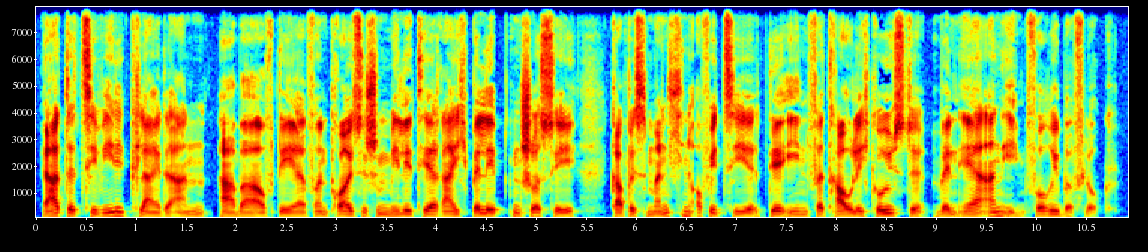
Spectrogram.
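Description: A man reading a historical novel aloud as narrator, in a measured, even storytelling manner. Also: lowish voice, no echo, clean studio sound. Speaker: audiobook narrator. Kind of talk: scripted narration.

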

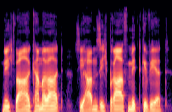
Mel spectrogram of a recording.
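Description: A man's voice: on the low side, fairly even intonation, measured pace, pushed and bright, smooth, no echo, studio quality. A man reading a chatty, friendly servant. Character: cheerful, resourceful servant befriending a coachman.

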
